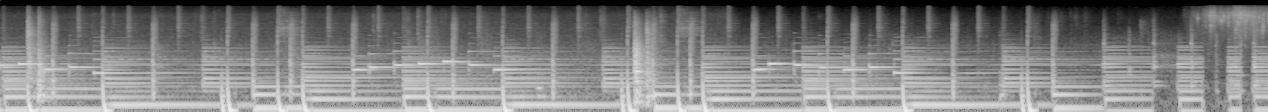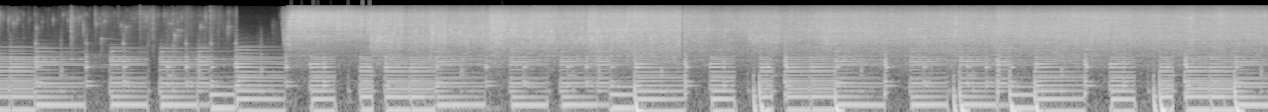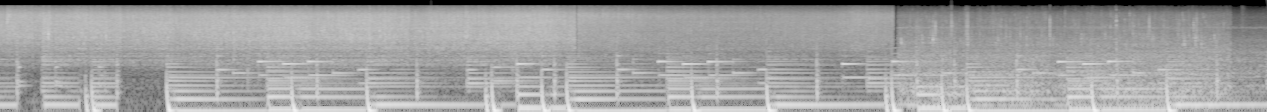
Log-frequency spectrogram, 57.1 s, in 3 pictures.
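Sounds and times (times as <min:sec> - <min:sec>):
background music: 0:00.0 - 0:57.0
skewers sizzling in oil: 0:18.0 - 0:22.5, 0:23.3 - 0:56.6.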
